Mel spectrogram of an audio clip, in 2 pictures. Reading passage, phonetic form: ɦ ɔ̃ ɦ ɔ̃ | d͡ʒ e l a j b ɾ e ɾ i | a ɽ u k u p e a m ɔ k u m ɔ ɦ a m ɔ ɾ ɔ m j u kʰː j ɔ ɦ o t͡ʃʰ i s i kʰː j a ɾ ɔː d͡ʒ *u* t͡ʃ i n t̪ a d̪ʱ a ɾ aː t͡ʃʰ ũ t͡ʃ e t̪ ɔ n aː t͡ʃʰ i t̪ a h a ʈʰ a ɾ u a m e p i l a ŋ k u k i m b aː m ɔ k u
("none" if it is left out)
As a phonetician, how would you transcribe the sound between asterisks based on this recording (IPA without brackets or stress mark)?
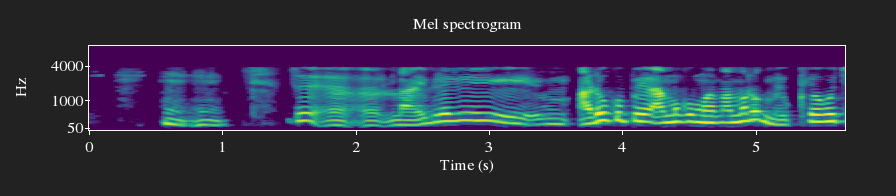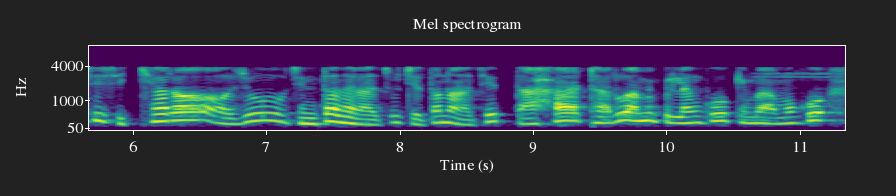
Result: u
